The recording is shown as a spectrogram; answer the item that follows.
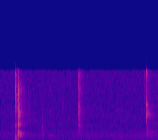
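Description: A single short, light click about a second in: the lid of a small plastic tub of Al Fakher shisha tobacco coming off.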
